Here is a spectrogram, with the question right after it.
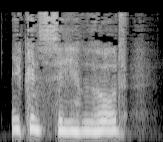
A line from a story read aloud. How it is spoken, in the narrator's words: Beedwulf said with a sudden pleading energy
